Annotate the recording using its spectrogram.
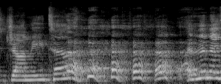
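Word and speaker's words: Jon'Nita: and for the industry I spell it jo n apostrophe capital n ITA so they will say it right oh look at that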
